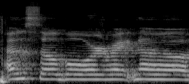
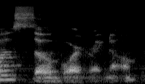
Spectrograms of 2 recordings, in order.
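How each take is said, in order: First: Said in the usual way. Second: Whispered bored sigh of a line. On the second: Real, not acted. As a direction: drop to a breathy whisper, bored. Repeats bored line, then whispers.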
